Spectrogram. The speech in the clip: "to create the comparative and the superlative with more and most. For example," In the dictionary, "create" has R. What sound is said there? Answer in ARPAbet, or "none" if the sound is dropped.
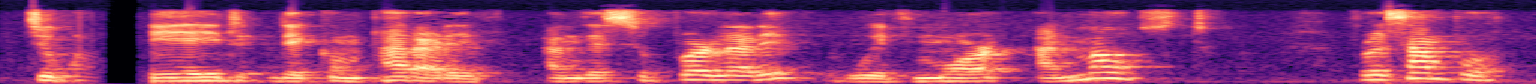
none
